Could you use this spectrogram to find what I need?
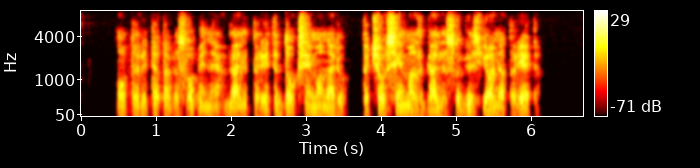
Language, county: Lithuanian, Vilnius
